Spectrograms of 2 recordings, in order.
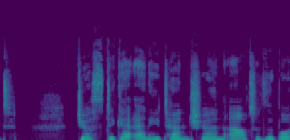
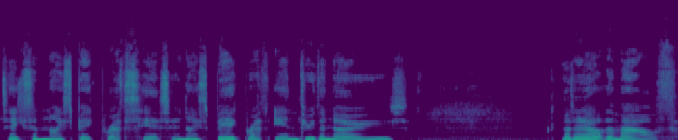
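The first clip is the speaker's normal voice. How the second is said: guided meditation. Real, not acted. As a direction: ease them into rest, unhurried and measured. Leads a yoga nidra meditation.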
